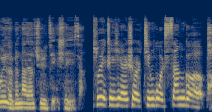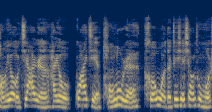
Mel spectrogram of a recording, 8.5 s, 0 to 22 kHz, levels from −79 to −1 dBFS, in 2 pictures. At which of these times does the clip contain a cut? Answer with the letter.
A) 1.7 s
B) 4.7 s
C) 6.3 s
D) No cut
D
